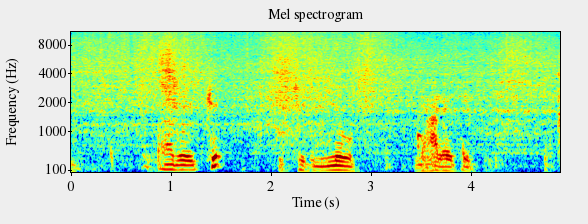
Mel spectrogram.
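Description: Meat sizzling and frying in a black iron wok over a wood fire, stirred with a wooden stick. A person's voice is heard briefly three times over the steady sizzle.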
